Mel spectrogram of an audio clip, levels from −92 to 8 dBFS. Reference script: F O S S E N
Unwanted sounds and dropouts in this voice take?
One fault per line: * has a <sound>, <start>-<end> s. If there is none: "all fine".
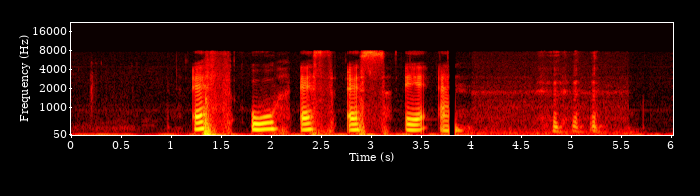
* has a dropout, 3.8-3.9 s
* has a laugh, 4.7-5.4 s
